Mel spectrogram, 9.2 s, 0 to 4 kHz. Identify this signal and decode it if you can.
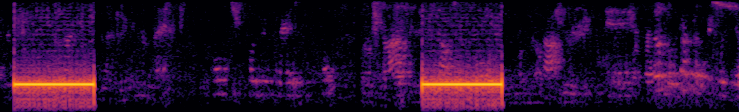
Ringback tone (Europe, 425 Hz), with speech.
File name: out- -2026- - - .79903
